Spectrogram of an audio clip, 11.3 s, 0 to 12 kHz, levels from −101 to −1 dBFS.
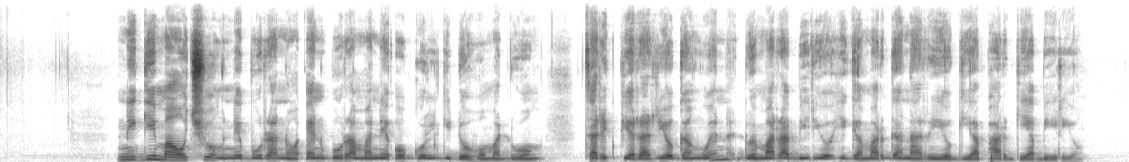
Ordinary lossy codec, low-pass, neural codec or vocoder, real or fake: none; none; none; real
